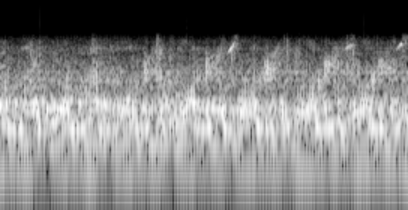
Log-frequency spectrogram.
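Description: Didgeridoo played solo: an unbroken low drone with steady overtones, the player's mouth shaping rising overtone sweeps about two or three times a second.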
